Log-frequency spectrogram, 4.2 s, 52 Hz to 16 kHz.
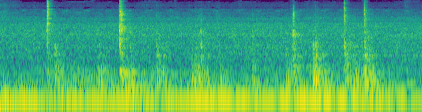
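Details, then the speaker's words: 1992-ish Cushman Truckster, key on after no-start: irregular sharp crackles and snaps over a low steady hum at the battery, spark lost; owner suspects the ground connection; electrical crackling, cause not confirmed. "Why do I got nothing now? I hear something crackling back at the battery. That ain't good."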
